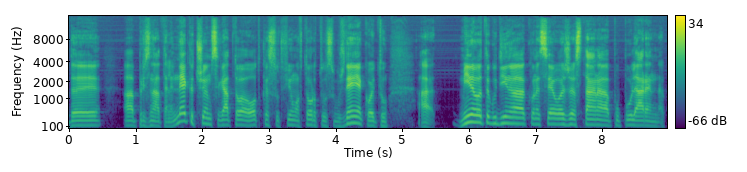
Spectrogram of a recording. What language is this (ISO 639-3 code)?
bul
